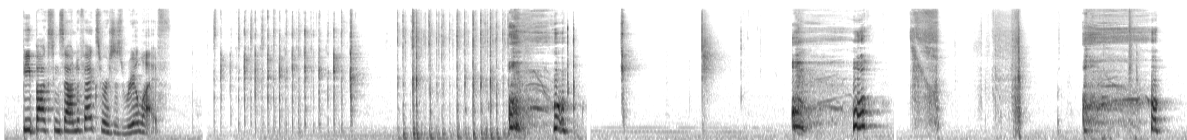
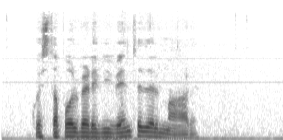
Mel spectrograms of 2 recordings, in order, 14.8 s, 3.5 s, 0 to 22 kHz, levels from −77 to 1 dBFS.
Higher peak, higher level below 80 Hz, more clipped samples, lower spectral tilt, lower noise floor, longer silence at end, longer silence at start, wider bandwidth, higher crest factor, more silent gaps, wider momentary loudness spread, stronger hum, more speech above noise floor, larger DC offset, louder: first, -2 dBFS vs -10 dBFS; second, -48 dBFS vs -42 dBFS; neither; second, -2.5 dB/octave vs -6 dB/octave; first, -54 dBFS vs -50 dBFS; first, 0.3 s vs 0 s; first, 0.3 s vs 0.05 s; about the same, 17 kHz vs 16 kHz; about the same, 20 dB vs 16 dB; first, 2.55-2.59 s, 7.35-7.39 s vs none; first, 20 LU vs 12 LU; neither; first, 37 dB vs 26 dB; neither; first, -19 LUFS vs -25 LUFS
